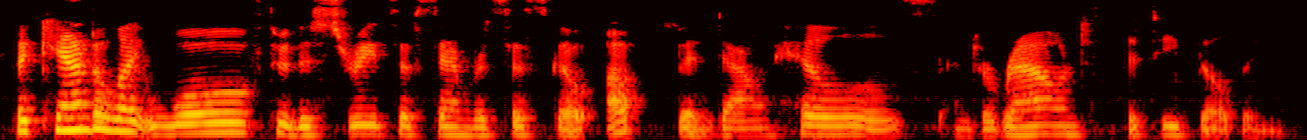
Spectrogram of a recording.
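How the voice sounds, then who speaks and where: A woman librarian reading a picture book aloud to children, with expressive, emphatic phrasing and casual asides. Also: on the low side, gravelly.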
